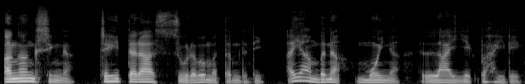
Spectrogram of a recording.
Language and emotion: Manipuri, neutral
